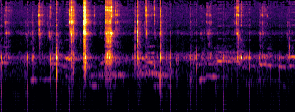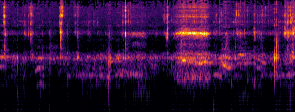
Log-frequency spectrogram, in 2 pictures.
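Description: Close-up mouth sounds of a person chewing a mouthful of rice and fish curry, with many irregular sharp wet clicks and smacks.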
